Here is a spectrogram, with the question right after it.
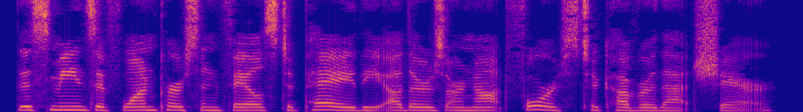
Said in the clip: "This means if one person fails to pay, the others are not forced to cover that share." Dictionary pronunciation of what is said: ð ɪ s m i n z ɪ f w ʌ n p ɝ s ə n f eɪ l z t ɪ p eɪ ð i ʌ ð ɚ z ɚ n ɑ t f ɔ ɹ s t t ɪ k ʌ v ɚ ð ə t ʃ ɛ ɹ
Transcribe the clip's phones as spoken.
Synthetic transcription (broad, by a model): ð ɪ s m i n z ɪ f w ʌ n p ɝ s ə n f eɪ l z t ɪ p eɪ ð i ʌ ð ɚ z ɚ n ɑ t f ɔ ɹ s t t ɪ k ʌ v ɚ ð ə t ʃ ɛ ɹ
